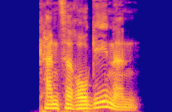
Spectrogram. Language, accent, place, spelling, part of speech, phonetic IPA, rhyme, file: German, Germany, Berlin, kanzerogenen, adjective, [kant͡səʁoˈɡeːnən], -eːnən, De-kanzerogenen.ogg
- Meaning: inflection of kanzerogen: 1. strong genitive masculine/neuter singular 2. weak/mixed genitive/dative all-gender singular 3. strong/weak/mixed accusative masculine singular 4. strong dative plural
